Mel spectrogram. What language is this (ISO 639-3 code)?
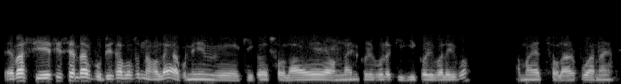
asm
